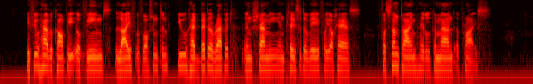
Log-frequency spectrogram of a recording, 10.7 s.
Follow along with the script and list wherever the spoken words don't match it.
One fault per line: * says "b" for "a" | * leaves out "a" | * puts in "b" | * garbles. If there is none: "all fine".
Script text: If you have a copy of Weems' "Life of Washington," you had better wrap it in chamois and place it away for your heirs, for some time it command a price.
* puts in "will"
